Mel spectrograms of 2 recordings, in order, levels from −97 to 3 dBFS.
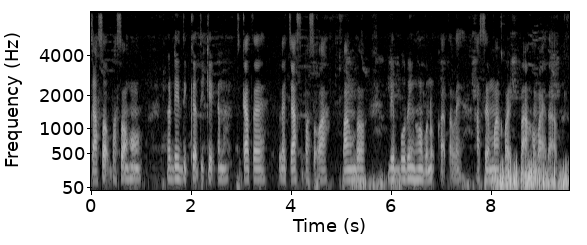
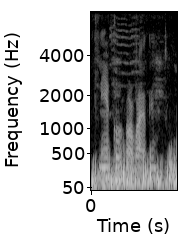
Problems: background sounds at intervals, low volume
